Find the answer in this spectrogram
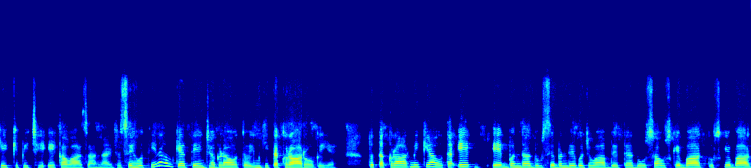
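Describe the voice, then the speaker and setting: A woman's voice: a little high, gravelly, dull audio. A woman teaching a tajweed lesson step by step, patiently asking and answering her own questions and demonstrating sounds.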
